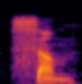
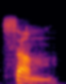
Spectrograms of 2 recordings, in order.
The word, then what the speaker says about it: some: that's good good um the last one here is Sam right here instead of sa Sam with an a sound it's an uh su su some okay good so this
